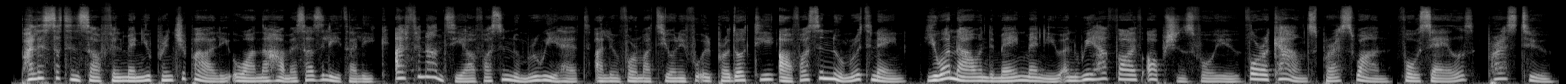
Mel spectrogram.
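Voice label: MT F corporate, Maltese, female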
